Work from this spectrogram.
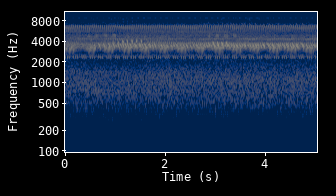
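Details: Insect chorus of bell crickets and field crickets at Narita in Chiba, Japan, captured on a TASCAM Portacapture X8; overlapping high trills with quick pulsing chirps swelling slightly, above sustained high-pitched buzzing bands.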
